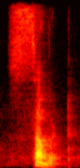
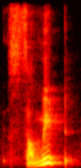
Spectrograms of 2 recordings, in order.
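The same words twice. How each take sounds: First: The second vowel is a light uh sound. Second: The second vowel is a full, clear vowel. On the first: The speaker calls it right. "हल्का सा आपको अ" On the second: The speaker calls it wrong. "समिट नहीं है वो"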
